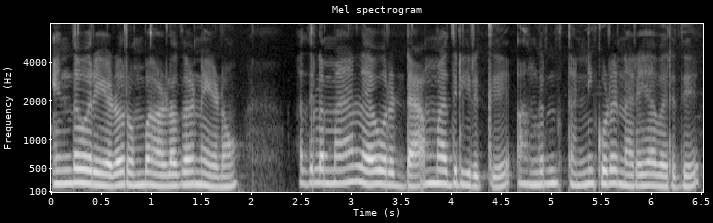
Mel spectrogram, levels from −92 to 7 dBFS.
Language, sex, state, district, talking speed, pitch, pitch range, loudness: Tamil, female, Tamil Nadu, Nilgiris, 155 wpm, 220 Hz, 195-235 Hz, -13 LUFS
